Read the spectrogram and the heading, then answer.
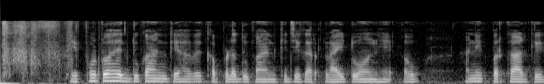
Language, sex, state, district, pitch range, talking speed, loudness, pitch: Chhattisgarhi, male, Chhattisgarh, Raigarh, 115-135 Hz, 165 wpm, -19 LUFS, 120 Hz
